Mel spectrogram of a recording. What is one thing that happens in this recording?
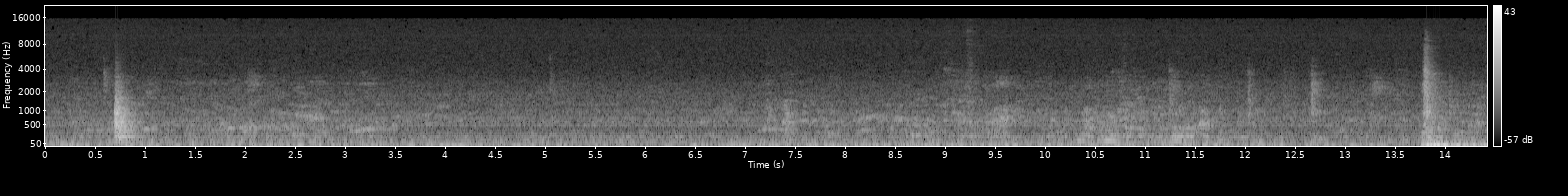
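Small objects knock against a table top.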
